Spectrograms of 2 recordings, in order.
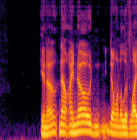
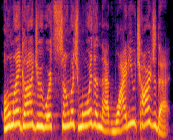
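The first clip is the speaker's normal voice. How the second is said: much higher, effusive, slowing on the question; gushing and supportive; 13 semitones higher than usual. Shown as a demonstration. How normal people ask a friend about prices, warm and gushing. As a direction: gush with admiration before asking gently. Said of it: "normal people would have said".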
